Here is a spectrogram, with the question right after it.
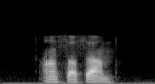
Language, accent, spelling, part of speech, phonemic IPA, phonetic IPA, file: Armenian, Eastern Armenian, անսասան, adjective, /ɑnsɑˈsɑn/, [ɑnsɑsɑ́n], Hy-անսասան.ogg
- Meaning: 1. unshakable, firm 2. strong, solid, indestructable 3. unperturbed, uninterrupted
